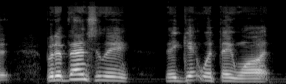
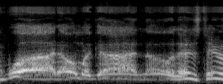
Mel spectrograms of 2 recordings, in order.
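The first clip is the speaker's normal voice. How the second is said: much higher, alarmed yelp; shocked shriek. Acted. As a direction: shriek in panic at the news. Slaves hear God threat.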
